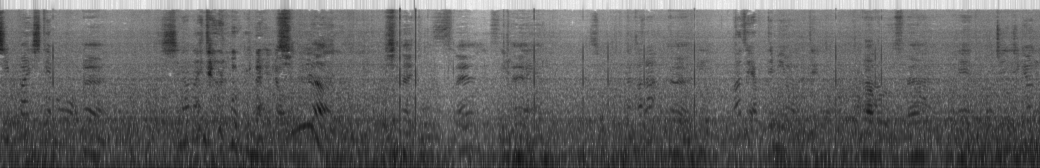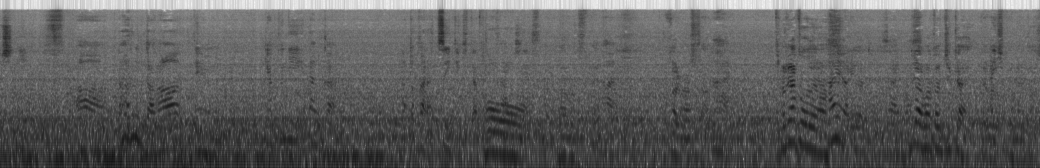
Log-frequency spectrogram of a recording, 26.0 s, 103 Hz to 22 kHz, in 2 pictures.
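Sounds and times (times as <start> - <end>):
people talking: 0.0 - 1.4, 2.0 - 17.4, 18.0 - 26.0
van road and engine rumble: 0.0 - 26.0.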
